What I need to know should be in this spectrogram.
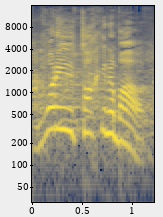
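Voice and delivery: incredulous son. Retold or imitated. Boy baffled at his dad, high disbelief. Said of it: "he looked at me like".

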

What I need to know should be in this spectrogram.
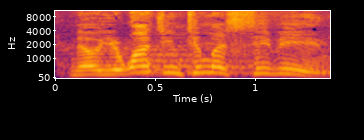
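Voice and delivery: mock nagging. Nagging someone glued to the TV, mock scolding. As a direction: scold someone for lazing about. Acting a nagging family member.

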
